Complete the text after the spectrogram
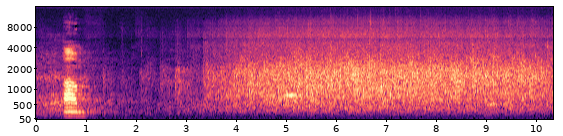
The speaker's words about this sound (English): We successfully got some of you here and into a room. I don't think that deserves applause yet.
